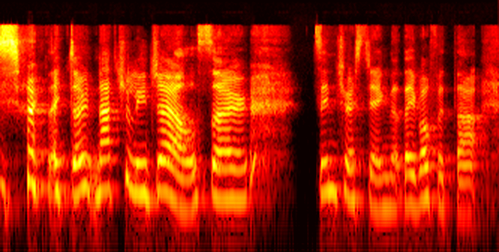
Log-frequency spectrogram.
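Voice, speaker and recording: Against a quiet background, a woman speaks in an English accent. Her pitch varies in an ordinary way. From England. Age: 20s. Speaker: podcast co-host, counselling student. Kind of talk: casual chat.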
